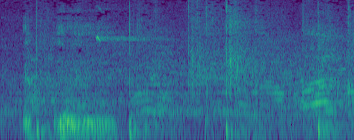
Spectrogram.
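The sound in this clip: A basketball is dribbled up the court in an ABS versus Waterloo game, with a few sharp, evenly spaced bounces under continuous commentary.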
